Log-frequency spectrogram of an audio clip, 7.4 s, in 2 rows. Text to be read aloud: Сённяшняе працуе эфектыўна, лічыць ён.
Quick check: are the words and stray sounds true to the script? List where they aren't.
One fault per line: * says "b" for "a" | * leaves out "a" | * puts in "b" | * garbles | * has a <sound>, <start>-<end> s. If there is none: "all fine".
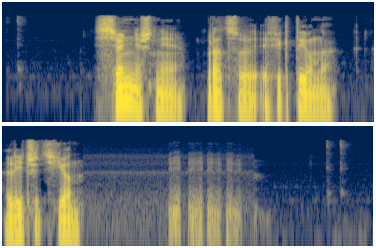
* has a laugh, 5.4-6.1 s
